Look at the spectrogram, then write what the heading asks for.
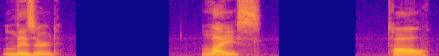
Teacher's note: You pronounce this sound by putting the tip of your tongue on your alveolar ridge and making a sound with your throat. If you release your tongue and let it go back to the floor of your mouth, you should make a sound similar to la.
